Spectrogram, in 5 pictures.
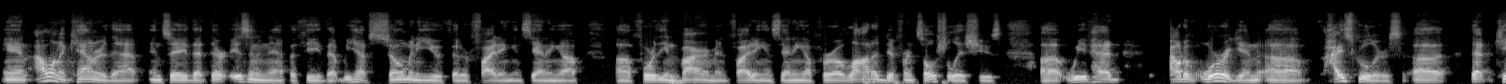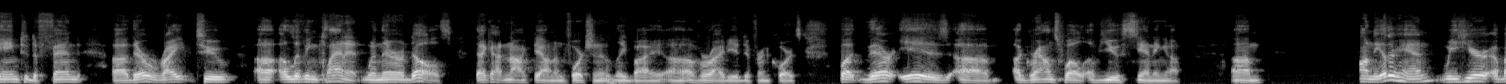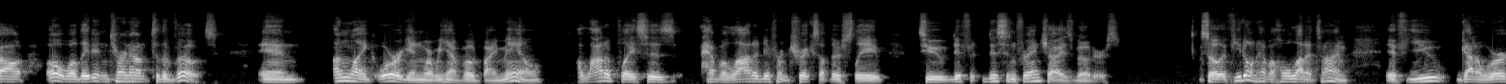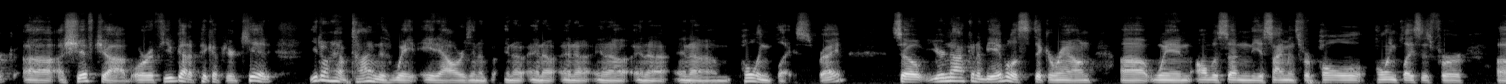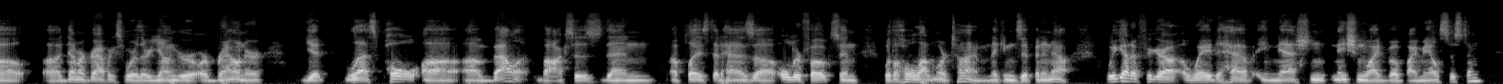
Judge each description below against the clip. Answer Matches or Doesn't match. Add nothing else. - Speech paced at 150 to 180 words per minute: Doesn't match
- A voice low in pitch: Matches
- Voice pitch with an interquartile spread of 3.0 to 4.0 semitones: Matches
